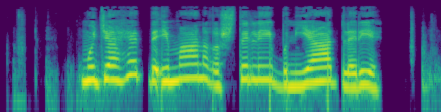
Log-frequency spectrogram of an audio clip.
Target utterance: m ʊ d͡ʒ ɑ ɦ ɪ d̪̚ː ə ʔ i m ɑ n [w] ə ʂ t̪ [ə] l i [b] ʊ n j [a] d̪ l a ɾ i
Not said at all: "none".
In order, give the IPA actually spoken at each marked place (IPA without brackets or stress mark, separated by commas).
ɣ, ə, b, ɑ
